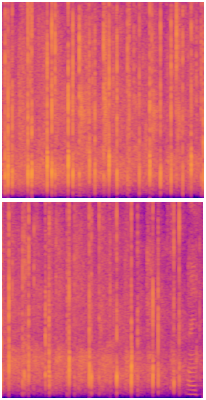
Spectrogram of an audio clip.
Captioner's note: all applauding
